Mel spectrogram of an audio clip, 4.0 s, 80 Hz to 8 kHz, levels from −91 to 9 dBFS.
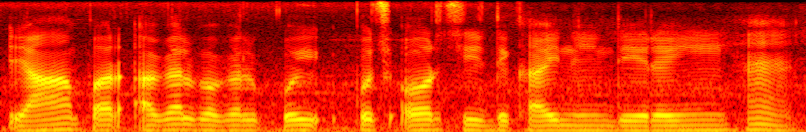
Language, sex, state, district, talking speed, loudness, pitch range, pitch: Hindi, male, Uttar Pradesh, Lucknow, 195 wpm, -18 LUFS, 115-120 Hz, 115 Hz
